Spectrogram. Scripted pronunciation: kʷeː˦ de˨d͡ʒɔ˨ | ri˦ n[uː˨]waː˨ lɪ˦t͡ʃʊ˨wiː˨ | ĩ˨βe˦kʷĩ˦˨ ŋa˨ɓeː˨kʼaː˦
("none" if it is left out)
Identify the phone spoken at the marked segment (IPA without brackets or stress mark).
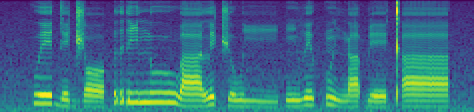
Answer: uː˦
